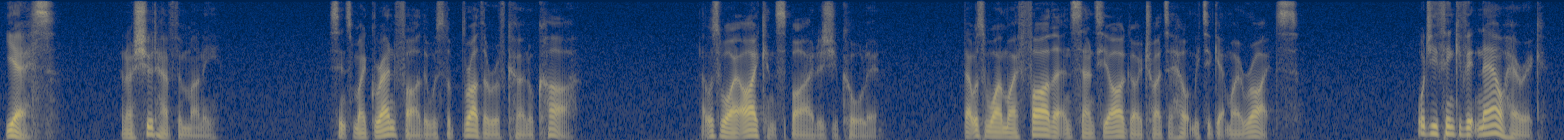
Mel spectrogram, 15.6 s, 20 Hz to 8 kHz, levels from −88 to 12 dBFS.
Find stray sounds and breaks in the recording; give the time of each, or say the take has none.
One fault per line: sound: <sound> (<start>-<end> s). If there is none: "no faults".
no faults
